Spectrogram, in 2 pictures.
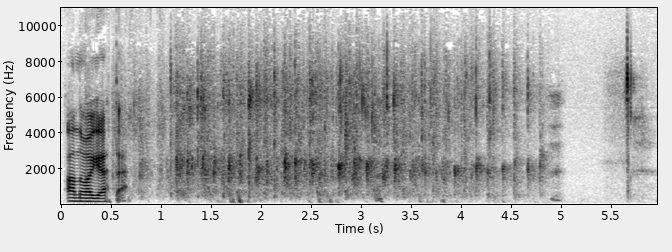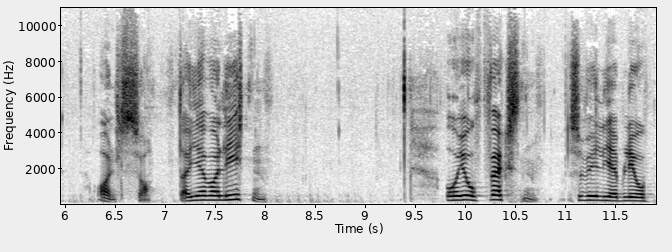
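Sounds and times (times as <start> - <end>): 
speech: 0.1 - 0.9, 6.4 - 8.2, 9.8 - 11.9
audience applause: 0.6 - 5.0.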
